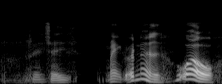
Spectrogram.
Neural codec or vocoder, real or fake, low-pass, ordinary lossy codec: autoencoder, 48 kHz, 128 numbers a frame, DAC-VAE, trained on Japanese speech; fake; 7.2 kHz; none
